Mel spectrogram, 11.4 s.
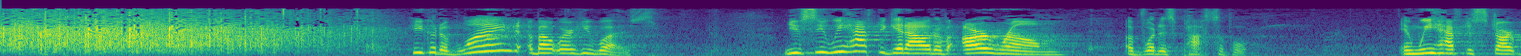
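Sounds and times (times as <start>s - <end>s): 
audience clapping during a church sermon: 0.0s - 3.0s
speech: 3.1s - 5.0s, 5.9s - 9.4s, 10.5s - 11.3s.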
